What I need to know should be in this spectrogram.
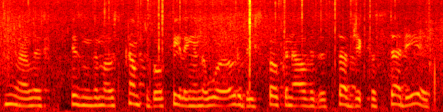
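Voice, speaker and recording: A woman's voice: mid-range voice, steady tone, fast, warm tone, lightly acted. An actress in a 1930s radio serial playing an anxious, genteel mother, polite and earnest in manner. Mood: polite, uneasy. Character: anxious, genteel wealthy mother seeking her lost daughter. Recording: distant, faintly noisy old radio recording.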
